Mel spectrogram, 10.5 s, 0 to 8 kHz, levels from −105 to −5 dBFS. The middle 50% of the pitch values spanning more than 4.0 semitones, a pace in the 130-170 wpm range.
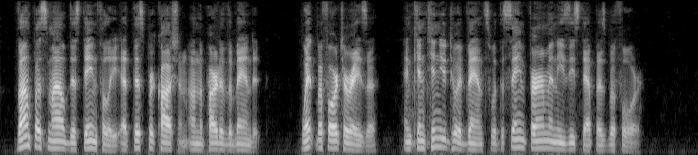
Yes: average, 4.6 semitones; average, 160 wpm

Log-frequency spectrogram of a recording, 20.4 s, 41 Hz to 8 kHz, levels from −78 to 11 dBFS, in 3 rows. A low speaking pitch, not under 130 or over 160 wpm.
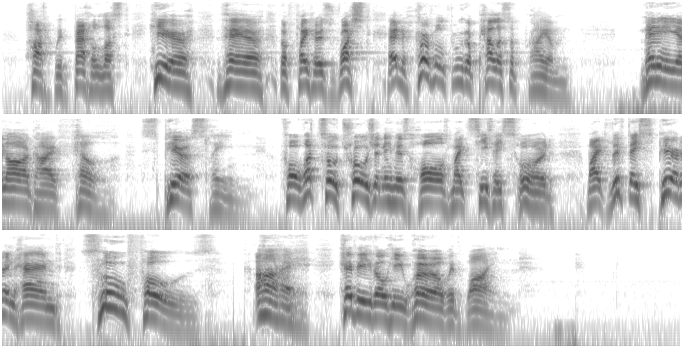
No: medium, 145 Hz; average, 140 wpm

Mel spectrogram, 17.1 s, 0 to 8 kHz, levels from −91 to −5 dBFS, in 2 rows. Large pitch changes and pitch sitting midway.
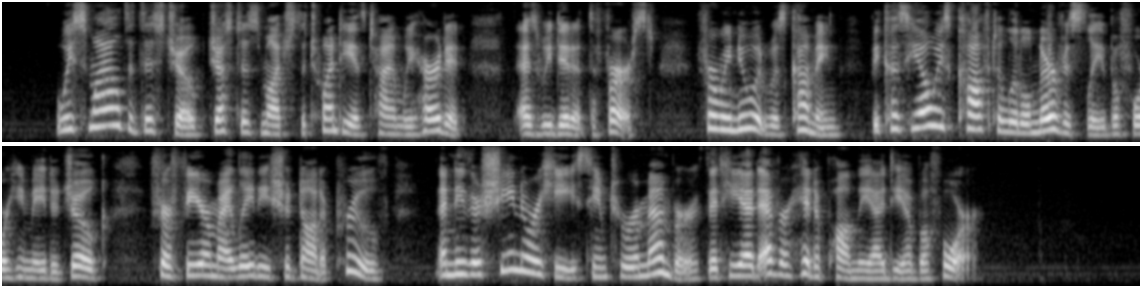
No: wide, 6.3 semitones; high, 210 Hz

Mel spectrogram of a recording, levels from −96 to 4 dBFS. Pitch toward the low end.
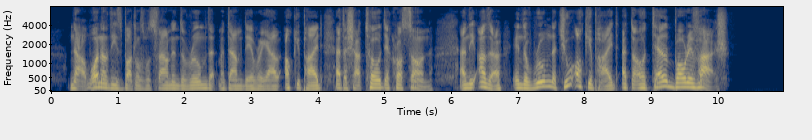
Yes: low, 120 Hz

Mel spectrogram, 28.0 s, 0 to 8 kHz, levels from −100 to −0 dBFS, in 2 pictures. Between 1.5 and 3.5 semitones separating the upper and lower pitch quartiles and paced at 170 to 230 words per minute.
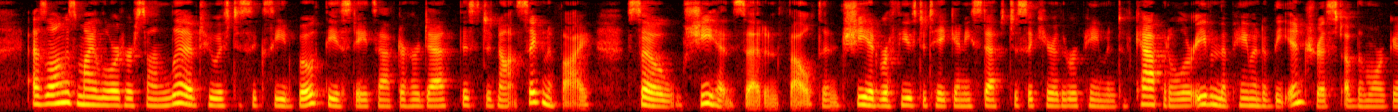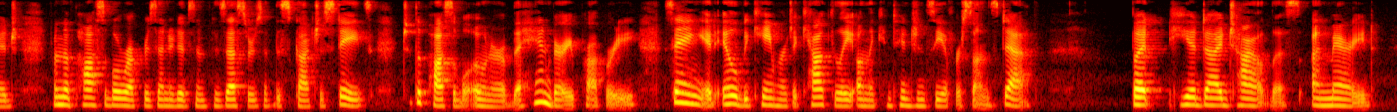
Yes: average, 2.9 semitones; average, 195 wpm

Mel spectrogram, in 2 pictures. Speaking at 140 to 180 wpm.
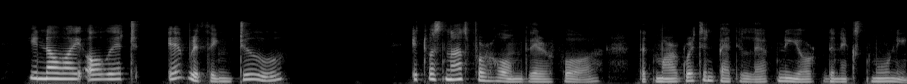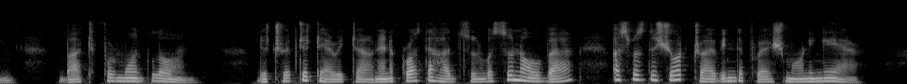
Yes: average, 160 wpm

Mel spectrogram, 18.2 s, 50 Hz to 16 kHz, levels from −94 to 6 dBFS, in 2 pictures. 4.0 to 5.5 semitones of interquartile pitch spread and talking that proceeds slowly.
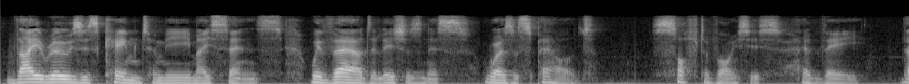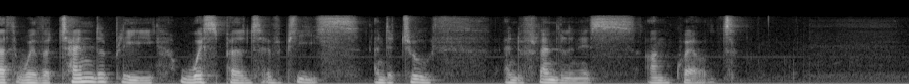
No: average, 3.4 semitones; slow, 80 wpm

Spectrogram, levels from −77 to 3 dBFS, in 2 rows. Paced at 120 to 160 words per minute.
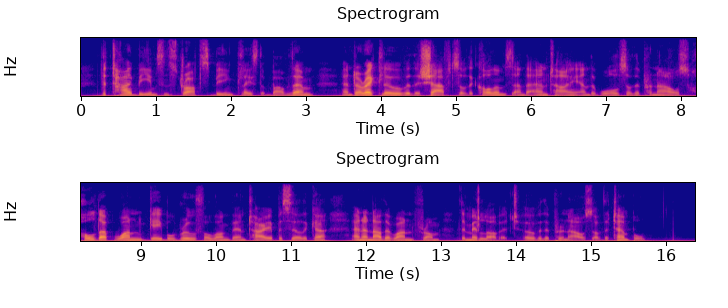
No: average, 170 wpm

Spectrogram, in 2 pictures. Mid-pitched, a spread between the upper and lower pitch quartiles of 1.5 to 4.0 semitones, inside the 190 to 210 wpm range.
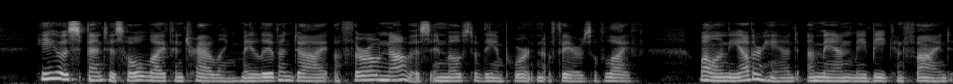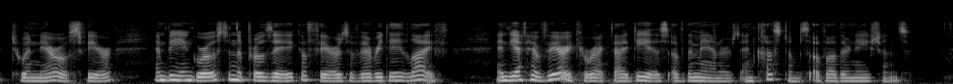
Yes: medium, 165 Hz; average, 3.3 semitones; average, 200 wpm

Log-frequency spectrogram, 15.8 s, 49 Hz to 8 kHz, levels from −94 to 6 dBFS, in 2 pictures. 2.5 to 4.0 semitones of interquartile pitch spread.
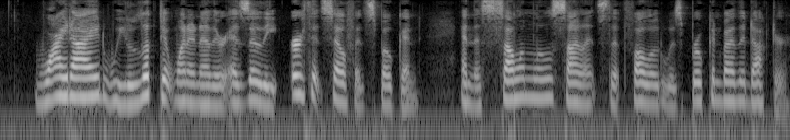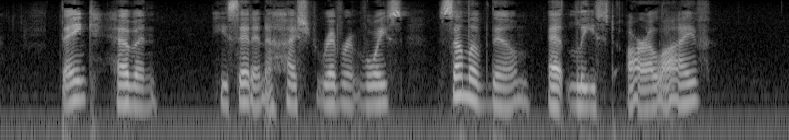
Yes: average, 3.0 semitones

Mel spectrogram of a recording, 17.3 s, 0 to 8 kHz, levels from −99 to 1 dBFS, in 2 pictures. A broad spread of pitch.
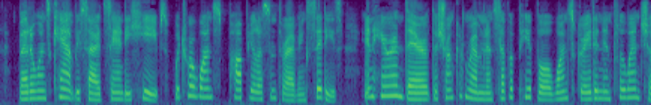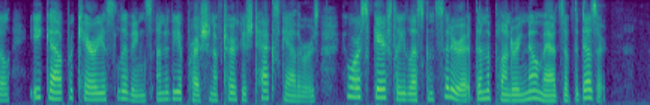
No: average, 4.6 semitones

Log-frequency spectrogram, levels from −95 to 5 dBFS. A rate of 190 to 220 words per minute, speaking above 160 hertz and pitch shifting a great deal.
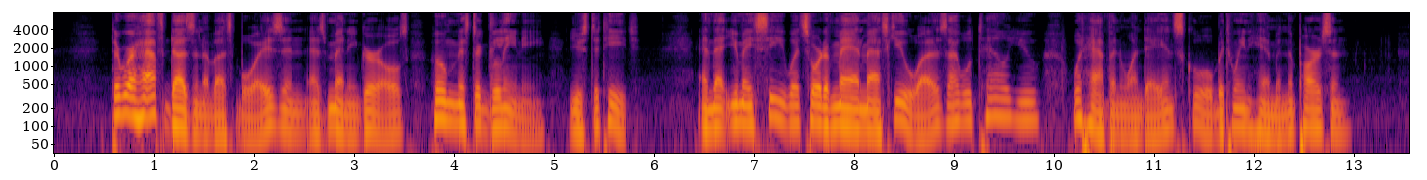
No: average, 195 wpm; very low, 95 Hz; wide, 5.8 semitones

